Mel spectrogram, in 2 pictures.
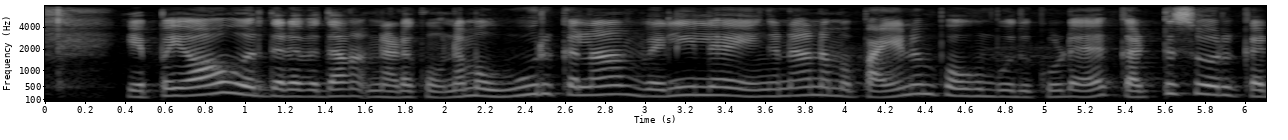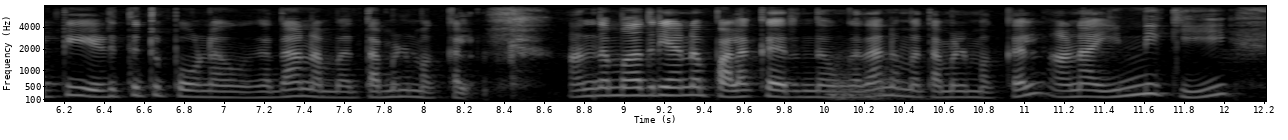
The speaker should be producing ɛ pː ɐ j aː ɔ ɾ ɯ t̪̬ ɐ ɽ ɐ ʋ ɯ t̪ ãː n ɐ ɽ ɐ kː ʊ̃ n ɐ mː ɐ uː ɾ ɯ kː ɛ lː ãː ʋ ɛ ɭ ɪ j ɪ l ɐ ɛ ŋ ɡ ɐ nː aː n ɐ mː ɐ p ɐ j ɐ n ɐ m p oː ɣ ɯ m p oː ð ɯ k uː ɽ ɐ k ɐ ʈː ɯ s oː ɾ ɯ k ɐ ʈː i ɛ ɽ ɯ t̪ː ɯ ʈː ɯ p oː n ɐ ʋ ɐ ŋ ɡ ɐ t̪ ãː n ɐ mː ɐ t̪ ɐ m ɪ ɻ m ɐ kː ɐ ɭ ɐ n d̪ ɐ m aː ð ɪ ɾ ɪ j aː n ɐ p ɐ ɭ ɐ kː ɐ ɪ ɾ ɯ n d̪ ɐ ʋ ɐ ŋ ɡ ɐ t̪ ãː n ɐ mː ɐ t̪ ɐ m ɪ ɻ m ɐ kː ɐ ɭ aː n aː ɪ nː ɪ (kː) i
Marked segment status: correct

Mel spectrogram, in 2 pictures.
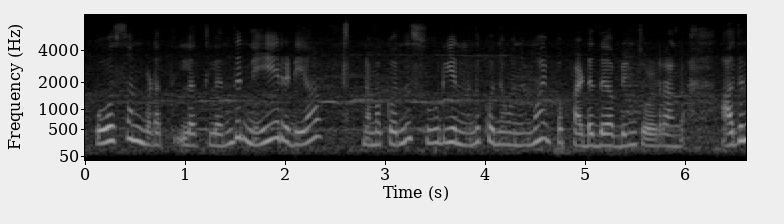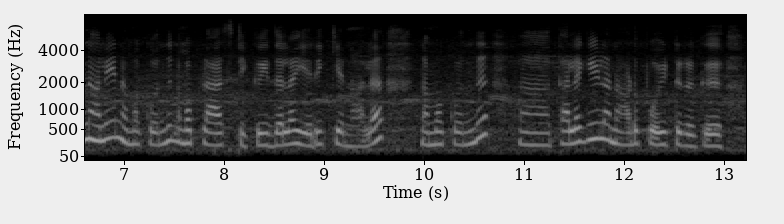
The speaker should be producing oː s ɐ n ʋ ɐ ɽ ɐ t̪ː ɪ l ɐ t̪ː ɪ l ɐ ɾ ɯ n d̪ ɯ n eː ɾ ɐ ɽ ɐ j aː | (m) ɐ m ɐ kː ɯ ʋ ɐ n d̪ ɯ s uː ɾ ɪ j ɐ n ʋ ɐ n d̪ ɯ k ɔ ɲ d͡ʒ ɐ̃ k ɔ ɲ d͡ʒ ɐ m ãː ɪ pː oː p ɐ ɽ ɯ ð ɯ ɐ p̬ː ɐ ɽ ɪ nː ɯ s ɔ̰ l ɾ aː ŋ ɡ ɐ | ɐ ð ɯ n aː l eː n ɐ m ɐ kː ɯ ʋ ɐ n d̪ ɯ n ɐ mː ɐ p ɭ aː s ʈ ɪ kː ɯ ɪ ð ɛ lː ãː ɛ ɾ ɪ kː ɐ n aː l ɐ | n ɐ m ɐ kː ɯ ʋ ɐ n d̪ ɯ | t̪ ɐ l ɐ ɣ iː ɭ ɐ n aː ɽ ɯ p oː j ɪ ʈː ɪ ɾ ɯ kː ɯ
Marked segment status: incorrect: n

